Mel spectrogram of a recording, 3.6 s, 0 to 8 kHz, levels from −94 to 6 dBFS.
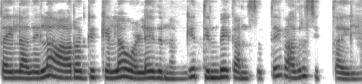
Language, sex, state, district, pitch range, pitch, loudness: Kannada, female, Karnataka, Bellary, 220-250 Hz, 235 Hz, -17 LUFS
